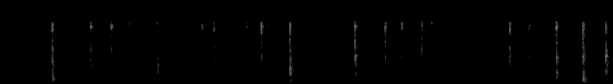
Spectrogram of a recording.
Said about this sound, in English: Let's go to Proverbs. Hold on, I'm typing the verse in.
